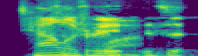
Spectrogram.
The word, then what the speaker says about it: Tahlequah: Tahlequah.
